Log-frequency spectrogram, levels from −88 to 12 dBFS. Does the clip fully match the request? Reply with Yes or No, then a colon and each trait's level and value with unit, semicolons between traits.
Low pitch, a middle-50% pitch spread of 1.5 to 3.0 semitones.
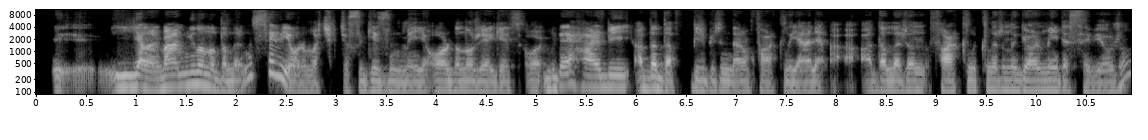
No: low, 100 Hz; wide, 5.4 semitones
